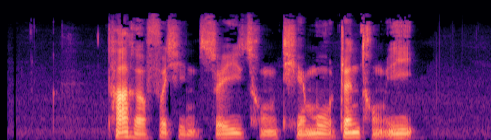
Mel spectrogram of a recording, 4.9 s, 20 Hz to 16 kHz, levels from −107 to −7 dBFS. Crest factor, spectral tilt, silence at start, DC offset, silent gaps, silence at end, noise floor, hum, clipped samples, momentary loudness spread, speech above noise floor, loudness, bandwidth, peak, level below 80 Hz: 26 dB; -4 dB/octave; 1.1 s; under 0.1%; none; 0.8 s; -64 dBFS; none; under 0.1%; 11 LU; 39 dB; -25 LUFS; 11 kHz; 0 dBFS; -60 dBFS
